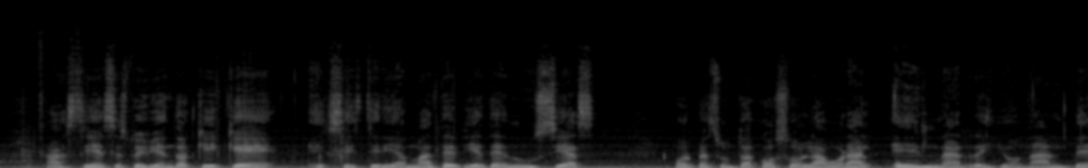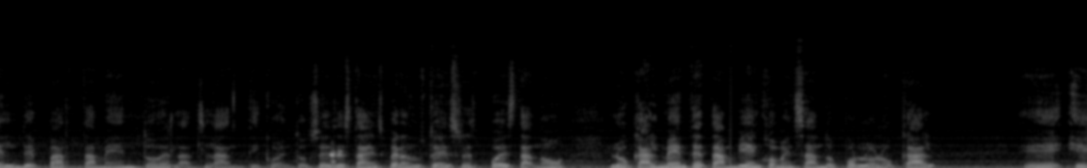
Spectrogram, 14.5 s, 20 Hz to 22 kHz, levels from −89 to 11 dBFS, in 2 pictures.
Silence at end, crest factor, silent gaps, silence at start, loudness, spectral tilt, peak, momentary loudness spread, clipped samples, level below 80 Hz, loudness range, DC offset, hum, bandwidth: 0 s; 18 dB; none; 0 s; -41 LUFS; -6 dB/octave; -22 dBFS; 11 LU; under 0.1%; -52 dBFS; 5 LU; under 0.1%; none; 14.5 kHz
